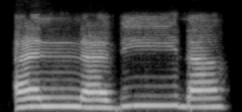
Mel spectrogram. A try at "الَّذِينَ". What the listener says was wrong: You just prolong the la a little bit. Alladhina.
